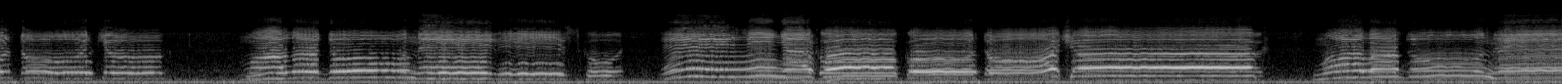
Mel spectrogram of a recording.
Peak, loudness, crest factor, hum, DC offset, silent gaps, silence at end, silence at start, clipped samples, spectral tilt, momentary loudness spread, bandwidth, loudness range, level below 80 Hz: -10 dBFS; -25 LUFS; 14 dB; none; under 0.1%; none; 0 s; 0 s; under 0.1%; -4.5 dB/octave; 15 LU; 15 kHz; 6 LU; -48 dBFS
